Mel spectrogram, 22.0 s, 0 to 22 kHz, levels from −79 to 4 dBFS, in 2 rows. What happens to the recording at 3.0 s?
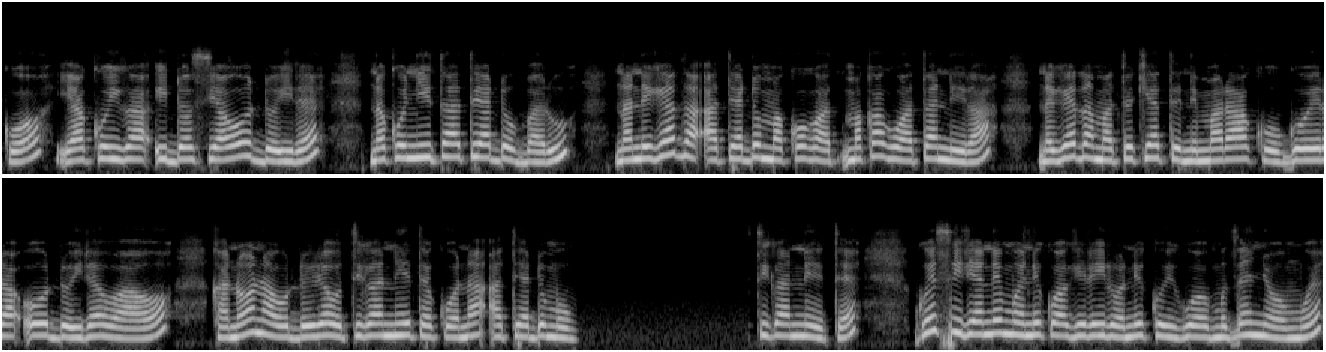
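Nothing goes wrong at 3.0 s: the speech carries on intact through the call path, with only the ordinary Opus coding character and its high-frequency limit at 8 kHz.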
